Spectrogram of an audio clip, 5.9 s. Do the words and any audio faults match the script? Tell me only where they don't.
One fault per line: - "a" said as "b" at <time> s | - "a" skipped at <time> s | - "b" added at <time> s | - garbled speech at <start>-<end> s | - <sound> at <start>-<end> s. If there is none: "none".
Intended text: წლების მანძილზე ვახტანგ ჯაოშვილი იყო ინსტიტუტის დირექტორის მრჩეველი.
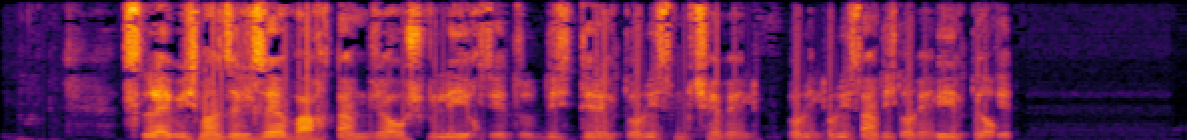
- "იყო" skipped at 2.4 s
- garbled speech at 4.0-5.1 s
